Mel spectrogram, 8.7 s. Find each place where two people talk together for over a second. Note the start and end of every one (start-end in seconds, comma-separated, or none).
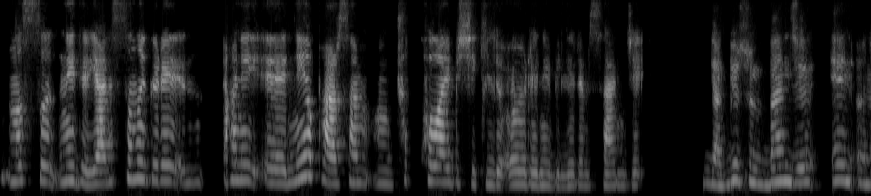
none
